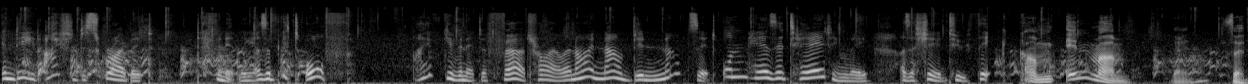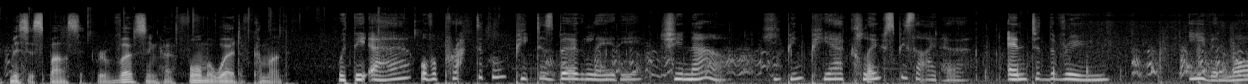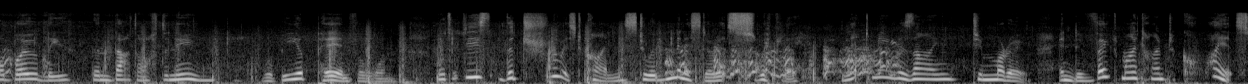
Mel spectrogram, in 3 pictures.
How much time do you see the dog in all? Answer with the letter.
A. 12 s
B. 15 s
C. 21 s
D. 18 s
A.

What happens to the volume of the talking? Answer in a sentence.
The loudness of the talking stays about the same.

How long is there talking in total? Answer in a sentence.
You can hear the talking for 37 seconds altogether.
